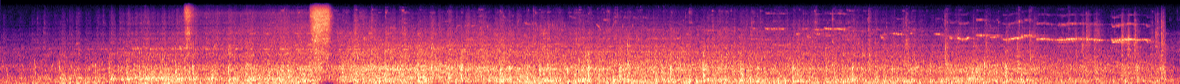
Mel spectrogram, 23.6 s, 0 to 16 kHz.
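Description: A Class 66 diesel locomotive's two-stroke EMD engine passing, followed by a train of empty coal hopper wagons rolling by with a steady clickety-clack of wheels over the rail joints. Two brief hisses come about four and six seconds in, and near the end the wagon wheels squeal on the curve in a wavering high ring.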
